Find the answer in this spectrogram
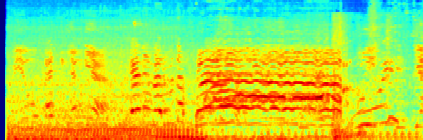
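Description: A small motorcycle engine running under voices crying out, then a long, loud, wavering scream lasting about a second and a half as the bike runs into a parked car.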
